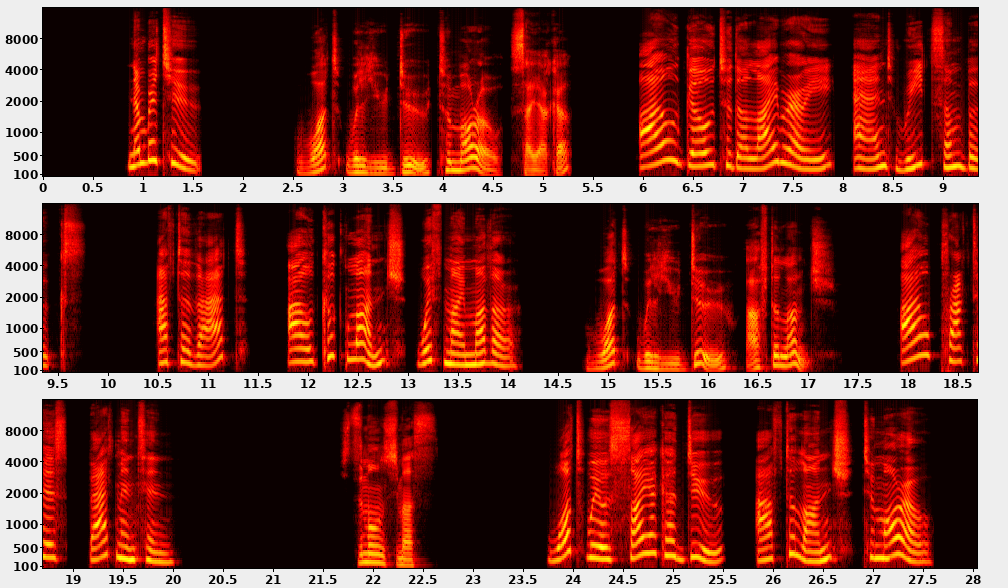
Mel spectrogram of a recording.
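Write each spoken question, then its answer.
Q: What will Sayaka do after lunch tomorrow?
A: She will practice badminton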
